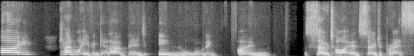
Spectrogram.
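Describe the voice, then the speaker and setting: A woman with an English accent and a medium-pitched voice speaks fairly slowly with lively intonation. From England. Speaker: shamanic practitioner and life coach. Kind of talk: interview.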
